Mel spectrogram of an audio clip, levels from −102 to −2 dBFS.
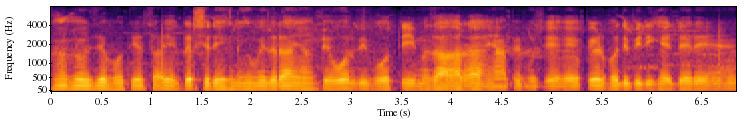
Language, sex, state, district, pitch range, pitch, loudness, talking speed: Hindi, male, Rajasthan, Bikaner, 95-105 Hz, 100 Hz, -20 LUFS, 280 wpm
